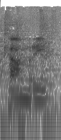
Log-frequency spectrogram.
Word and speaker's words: Cymru: Mentre il Galles in gallese si pronuncia Cymru.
